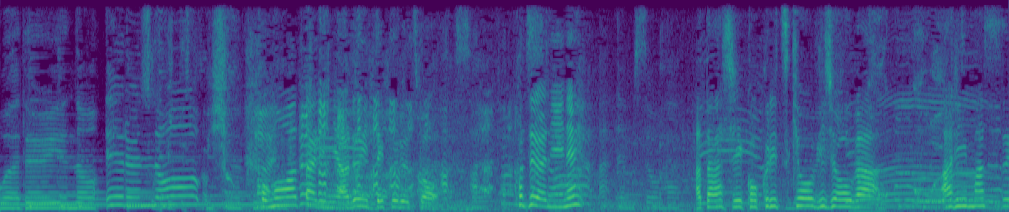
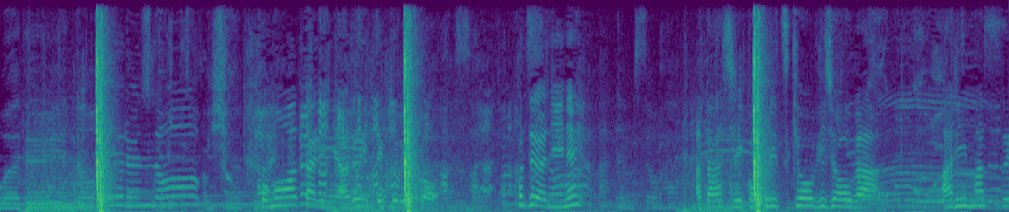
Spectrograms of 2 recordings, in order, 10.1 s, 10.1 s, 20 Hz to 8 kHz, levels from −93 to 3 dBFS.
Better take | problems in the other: first | background sound (Drawer open or close); 3 dB above the speech

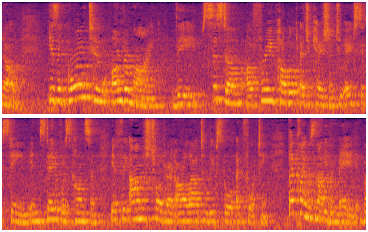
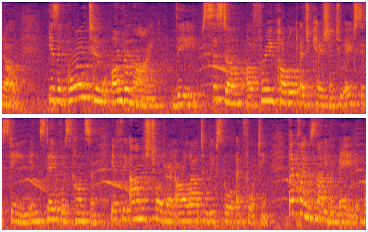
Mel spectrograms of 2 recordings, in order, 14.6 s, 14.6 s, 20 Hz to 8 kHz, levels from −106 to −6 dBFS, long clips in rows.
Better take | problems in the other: first | background sound (Bird); 18 dB below the speech

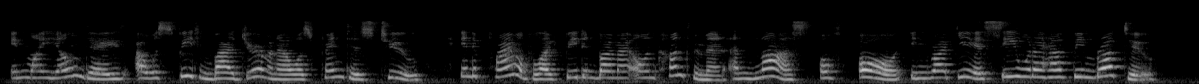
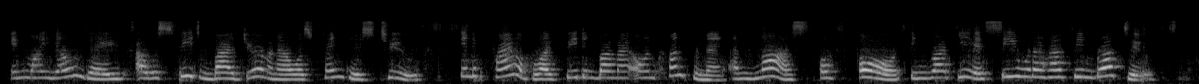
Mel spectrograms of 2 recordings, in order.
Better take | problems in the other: first | noise reduction (neural separator model SepFormer DNS4)

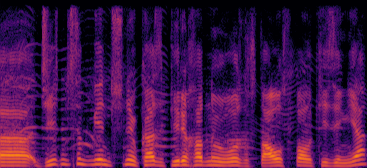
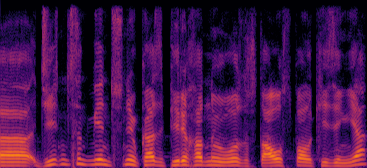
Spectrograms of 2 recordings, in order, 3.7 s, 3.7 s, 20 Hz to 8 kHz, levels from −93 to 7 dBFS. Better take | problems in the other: second | noise reduction (neural mask model RNNoise)

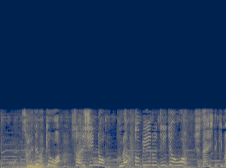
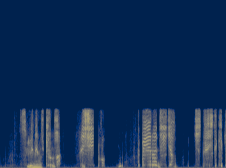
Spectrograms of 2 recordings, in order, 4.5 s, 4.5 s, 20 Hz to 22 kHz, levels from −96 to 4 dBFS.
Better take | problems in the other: first | noise reduction (neural diffusion model UNIVERSE++)

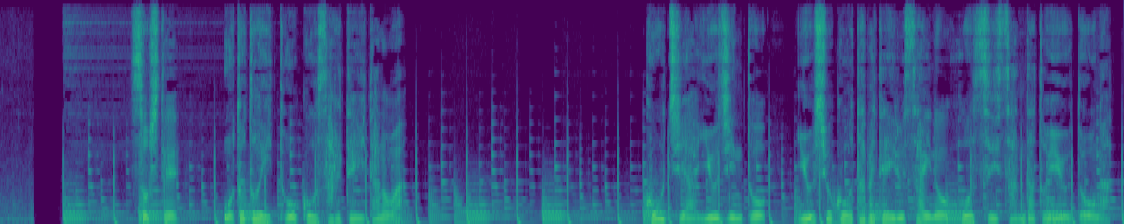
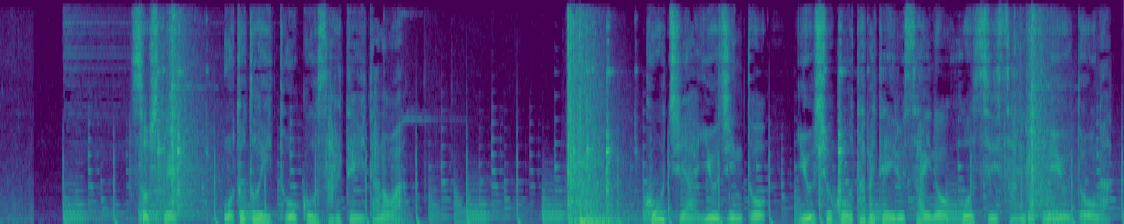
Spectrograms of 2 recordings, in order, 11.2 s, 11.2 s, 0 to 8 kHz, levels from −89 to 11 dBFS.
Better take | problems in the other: first | background sound (Chink, clink + Slam); 7 dB below the speech

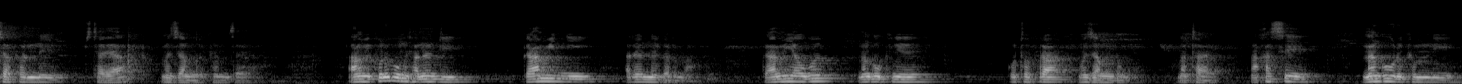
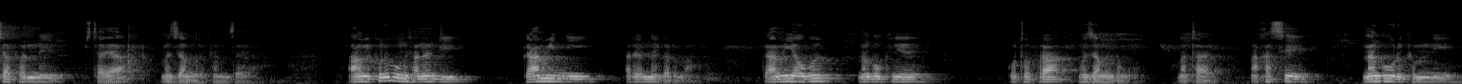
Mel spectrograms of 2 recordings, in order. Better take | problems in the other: second | room echo; dies away in 1 s

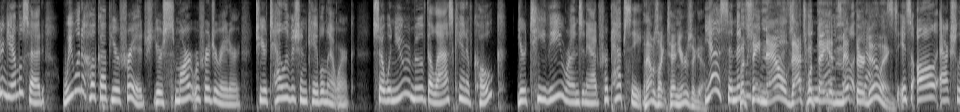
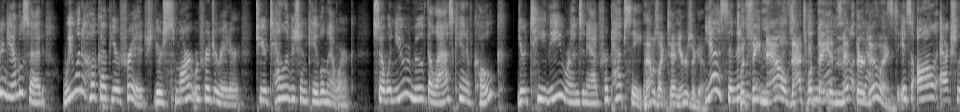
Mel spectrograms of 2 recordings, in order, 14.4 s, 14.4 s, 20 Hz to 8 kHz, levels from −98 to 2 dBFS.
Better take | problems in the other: first | room echo; dies away in 0.2 s

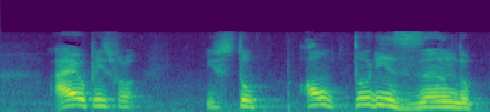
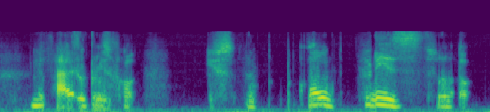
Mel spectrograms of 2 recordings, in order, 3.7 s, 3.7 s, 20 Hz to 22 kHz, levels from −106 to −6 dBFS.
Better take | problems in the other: first | noise reduction (neural diffusion model UNIVERSE++)

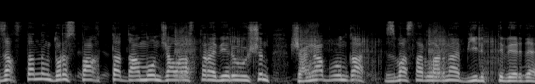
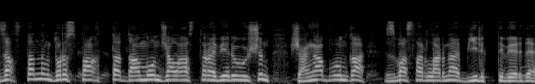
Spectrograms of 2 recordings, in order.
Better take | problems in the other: second | background sound (Fart); 16 dB below the speech

